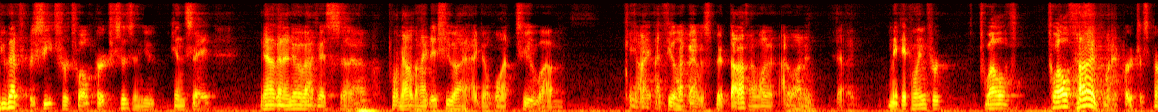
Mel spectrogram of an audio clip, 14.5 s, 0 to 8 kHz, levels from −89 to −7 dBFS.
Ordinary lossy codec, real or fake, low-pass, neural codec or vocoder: MP3, 64 kbps; fake; 7.2 kHz; codec, 32 kHz, 1.9 kbps, SNAC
